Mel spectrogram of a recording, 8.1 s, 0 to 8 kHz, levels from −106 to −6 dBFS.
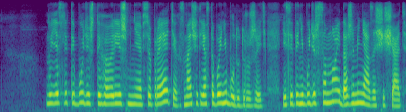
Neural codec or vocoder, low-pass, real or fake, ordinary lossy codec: none; 7.2 kHz; real; Opus, 64 kbps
